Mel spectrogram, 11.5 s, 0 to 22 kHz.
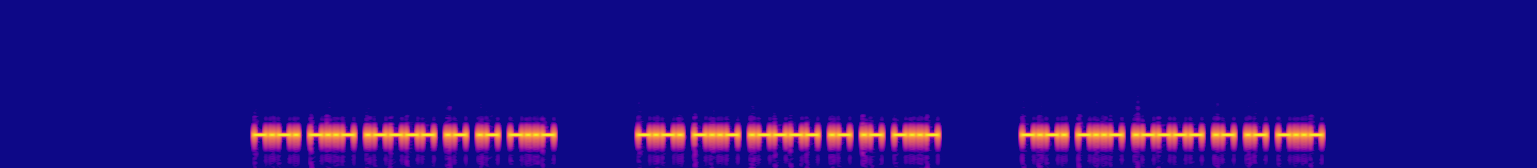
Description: Morse code, heard as a keyed tone, about 40 wpm, 700 Hz. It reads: CX1AAX CX1AAX CX1AAX
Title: DXCC-100 Call Signs - 6 Characters - Repeated 3x - 40wpm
